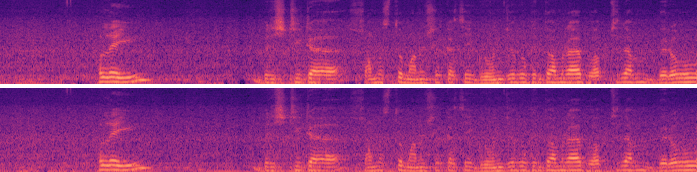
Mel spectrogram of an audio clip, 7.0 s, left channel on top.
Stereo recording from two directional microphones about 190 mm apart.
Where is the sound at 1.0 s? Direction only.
Centre (ahead or behind).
